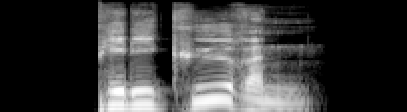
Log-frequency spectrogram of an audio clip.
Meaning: plural of Pediküre
- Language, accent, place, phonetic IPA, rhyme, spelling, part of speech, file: German, Germany, Berlin, [pediˈkyːʁən], -yːʁən, Pediküren, noun, De-Pediküren.ogg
